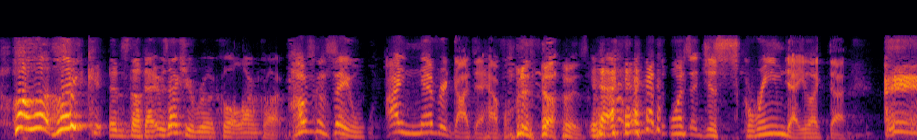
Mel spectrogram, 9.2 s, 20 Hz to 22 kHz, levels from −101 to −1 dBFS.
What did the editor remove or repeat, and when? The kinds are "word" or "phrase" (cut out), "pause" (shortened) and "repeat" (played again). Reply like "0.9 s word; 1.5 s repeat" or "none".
1.4 s word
